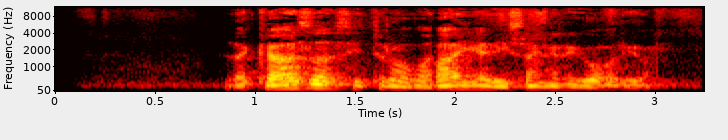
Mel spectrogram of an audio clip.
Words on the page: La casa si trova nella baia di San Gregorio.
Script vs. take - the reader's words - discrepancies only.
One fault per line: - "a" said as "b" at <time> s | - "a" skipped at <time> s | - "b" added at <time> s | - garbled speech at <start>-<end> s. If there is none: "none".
- "nella" skipped at 1.9 s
